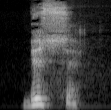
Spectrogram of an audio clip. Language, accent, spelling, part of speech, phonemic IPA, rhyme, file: French, Canada, bussent, verb, /bys/, -ys, LL-Q150 (fra)-bussent.wav
- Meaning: third-person plural imperfect subjunctive of boire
